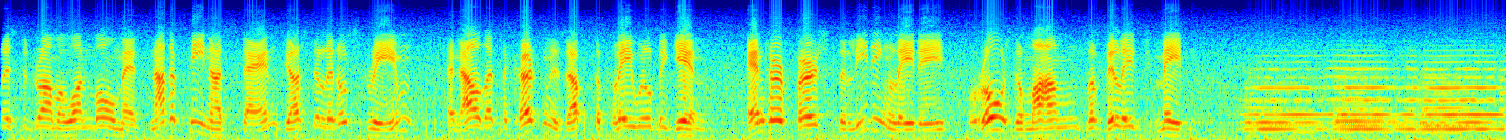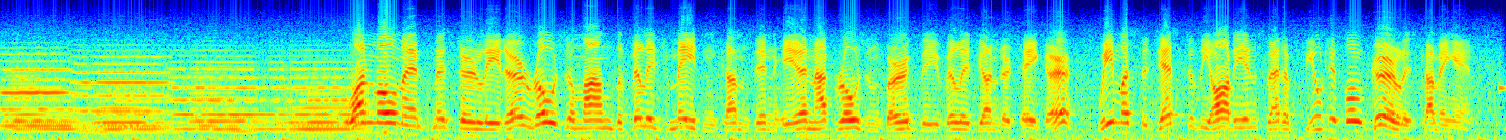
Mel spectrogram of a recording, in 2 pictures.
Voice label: monologue, vaudevil; drama; rehearsing the orchestra; vaudeville special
